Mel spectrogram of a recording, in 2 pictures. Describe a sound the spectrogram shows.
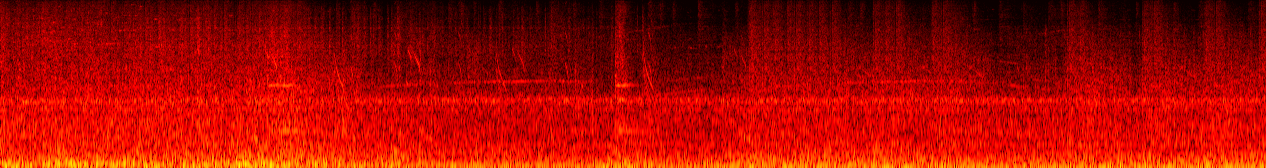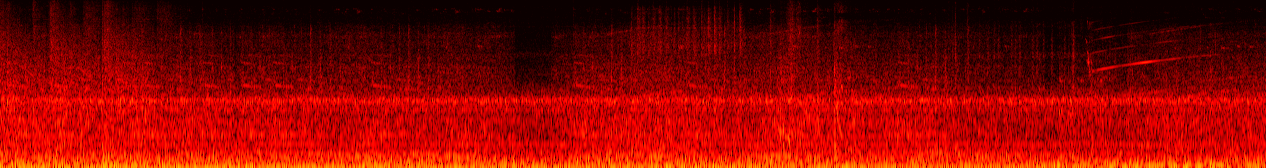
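A tank engine rumbles steadily.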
